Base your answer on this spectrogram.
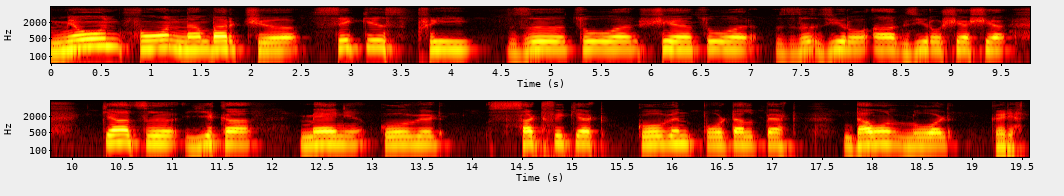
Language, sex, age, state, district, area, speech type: Kashmiri, male, 45-60, Jammu and Kashmir, Ganderbal, rural, read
